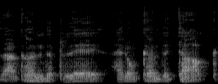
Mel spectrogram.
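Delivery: rough, gravelly, hushed near-whisper. Retelling a man's reply to him, imitating a gravelly voice. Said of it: "He had really gravelly voice".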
